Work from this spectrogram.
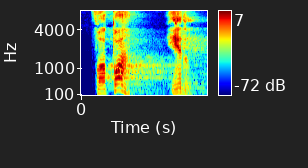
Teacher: طا کو موٹا پڑھیں گے اور ہا کے اوپر تشدید ہے، تشدید والا حرف سختی کے ساتھ پڑھا جائے گا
